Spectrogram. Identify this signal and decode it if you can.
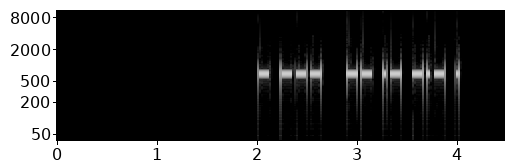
Morse code, heard as a keyed tone, about 31 wpm, 700 Hz. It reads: TO MAKE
